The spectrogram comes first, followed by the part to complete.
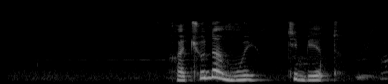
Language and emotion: Russian, neutral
